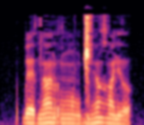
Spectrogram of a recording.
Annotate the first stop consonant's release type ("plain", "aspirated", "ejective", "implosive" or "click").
implosive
